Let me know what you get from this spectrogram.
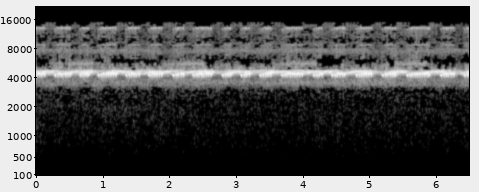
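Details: High, ringing insect trill in a nature sound piece, continuous and beaded with quick regular pulses, with a couple of short softer moments and nothing else audible.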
